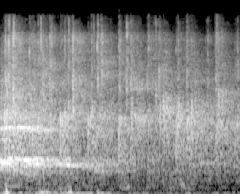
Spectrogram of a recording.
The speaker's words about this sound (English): Can someone give a holler and a clap for our brother?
